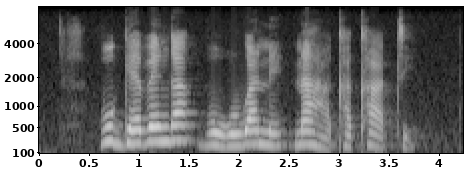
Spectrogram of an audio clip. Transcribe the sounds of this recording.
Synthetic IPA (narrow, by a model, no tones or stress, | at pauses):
βuɡɛβɛŋɡaβuɦuɺwanɛnaɦakʰakʰaːtʰi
